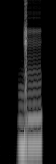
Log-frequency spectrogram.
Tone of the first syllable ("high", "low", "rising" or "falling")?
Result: high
